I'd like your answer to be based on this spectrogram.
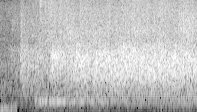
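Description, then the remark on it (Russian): A crowd bursts into applause after a medley of Irish songs, many hands clapping in a dense, continuous patter that swells quickly and holds steady at a loud level, with no voices standing out. “Однако первые теноры контральта сумели завоевать симпатию публики – Кэтлин сыграла попоре из ирландских песен и заслужила аплодисменты.”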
